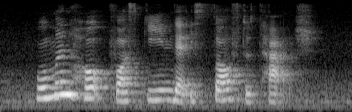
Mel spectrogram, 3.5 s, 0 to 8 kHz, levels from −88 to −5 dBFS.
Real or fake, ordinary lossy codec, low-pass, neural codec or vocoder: real; none; 7.2 kHz; none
